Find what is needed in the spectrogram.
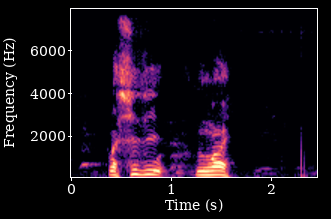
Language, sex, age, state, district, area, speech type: Manipuri, male, 60+, Manipur, Chandel, rural, read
